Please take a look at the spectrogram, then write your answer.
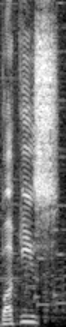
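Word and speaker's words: Buc-ee's: Like, I live in a very small town, a very rural area, and oh, is it Bucky's? That makes more sense. I was pronouncing it like a jackass.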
